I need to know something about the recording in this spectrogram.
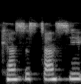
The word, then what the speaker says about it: consistency: No, consist. Emphasis on cis. Consistency.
